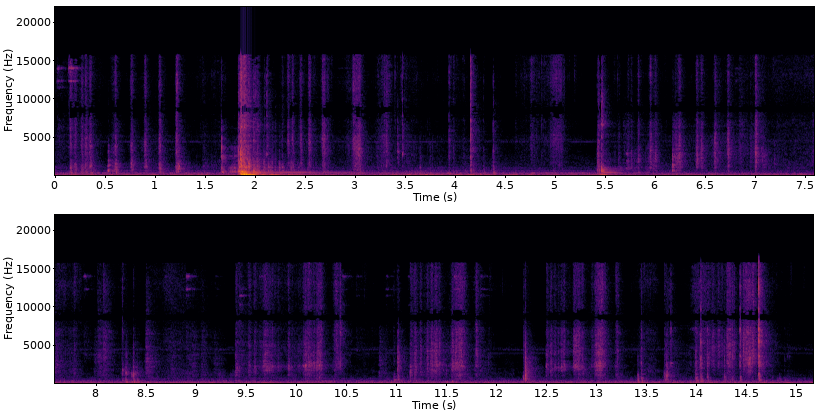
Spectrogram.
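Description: A knife slicing eggplant by hand, with many small cutting clicks and soft taps as the pieces drop into a stainless steel bowl. A louder knock about two seconds in rings briefly, and a smaller knock follows a few seconds later.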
